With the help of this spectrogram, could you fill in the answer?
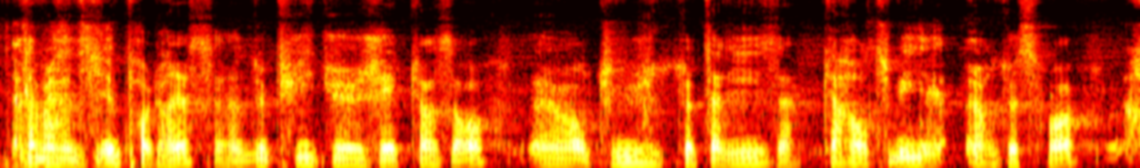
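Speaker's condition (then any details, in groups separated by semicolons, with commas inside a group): Myopathy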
